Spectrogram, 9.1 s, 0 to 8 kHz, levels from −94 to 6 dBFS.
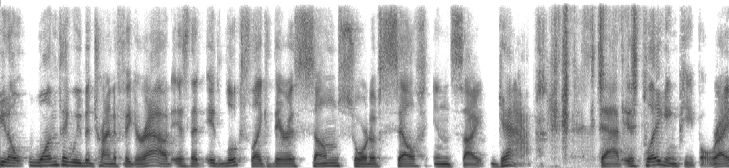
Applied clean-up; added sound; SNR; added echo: neural mask model Resemble Enhance denoiser.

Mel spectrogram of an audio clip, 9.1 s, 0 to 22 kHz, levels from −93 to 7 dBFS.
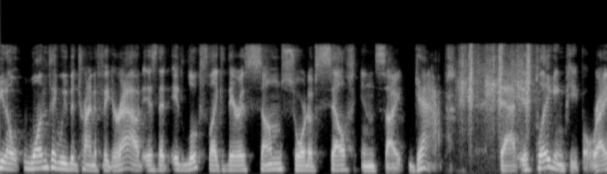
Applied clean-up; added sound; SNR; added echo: none; Rattle; 6 dB; none.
